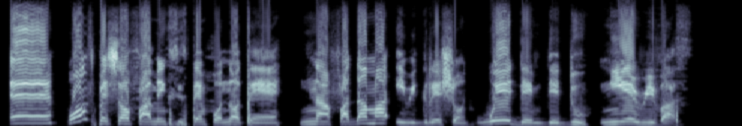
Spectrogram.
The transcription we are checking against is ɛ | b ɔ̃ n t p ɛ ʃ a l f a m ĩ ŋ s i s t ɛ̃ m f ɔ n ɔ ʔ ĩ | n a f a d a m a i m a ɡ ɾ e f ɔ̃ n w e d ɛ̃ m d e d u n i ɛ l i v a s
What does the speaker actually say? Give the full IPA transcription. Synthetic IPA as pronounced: ɛ | w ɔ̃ n s p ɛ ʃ a l f a m ĩ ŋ s i s t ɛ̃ m f ɔ n ɔ t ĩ | n a f a d a m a i m i ɡ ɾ e ʃ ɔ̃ n w e d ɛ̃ m d e d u n i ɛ ɹ i v a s

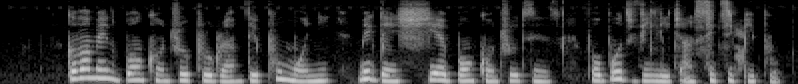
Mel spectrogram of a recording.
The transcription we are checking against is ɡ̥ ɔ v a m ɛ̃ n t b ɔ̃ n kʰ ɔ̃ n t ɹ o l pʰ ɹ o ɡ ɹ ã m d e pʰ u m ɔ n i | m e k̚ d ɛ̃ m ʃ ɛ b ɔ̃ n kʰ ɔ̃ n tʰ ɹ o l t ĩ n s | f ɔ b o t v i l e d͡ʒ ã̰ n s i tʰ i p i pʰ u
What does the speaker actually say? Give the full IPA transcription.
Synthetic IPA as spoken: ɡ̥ ɔ v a m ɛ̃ n t b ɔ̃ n kʰ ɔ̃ n t ɹ o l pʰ ɹ o ɡ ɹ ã m d e pʰ u m ɔ n i | m e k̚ d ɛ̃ m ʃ ɛ b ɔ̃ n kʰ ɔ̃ n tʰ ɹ o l t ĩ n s | f ɔ b o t v i l e d͡ʒ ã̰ n s i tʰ i p i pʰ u

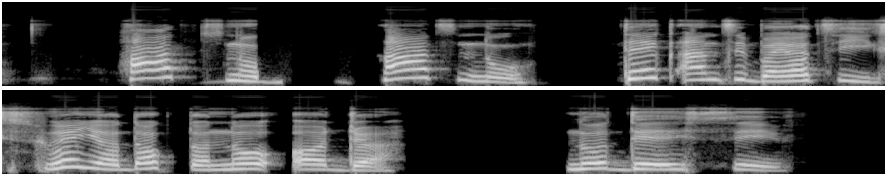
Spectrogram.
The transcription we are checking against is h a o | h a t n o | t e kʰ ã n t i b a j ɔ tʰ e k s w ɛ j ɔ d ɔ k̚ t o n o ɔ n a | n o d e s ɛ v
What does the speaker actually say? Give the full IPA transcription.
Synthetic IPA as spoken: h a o | h a t n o | t e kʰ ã n t i b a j ɔ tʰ i k s w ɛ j ɔ d ɔ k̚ t ɔ n o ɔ d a | n o d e s e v

